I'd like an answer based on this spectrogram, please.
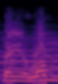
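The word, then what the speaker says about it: वं: मंत्र वकार ब्रह्म बीज वम वम वम वम बीज मंत्र हम भले बम बम क लेकिन वास्तविक उच्चारण वम वम वम उच्चारण वम बम अब बम बम ठीक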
